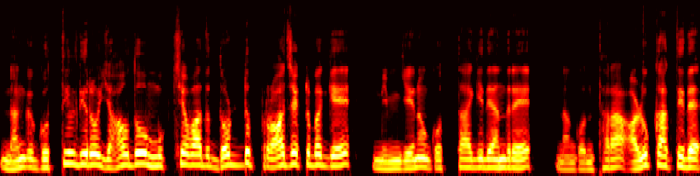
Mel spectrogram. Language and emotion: Kannada, fearful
